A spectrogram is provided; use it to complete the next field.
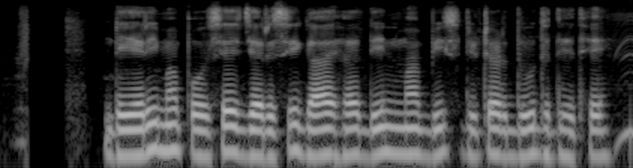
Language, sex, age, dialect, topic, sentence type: Chhattisgarhi, male, 18-24, Western/Budati/Khatahi, agriculture, statement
